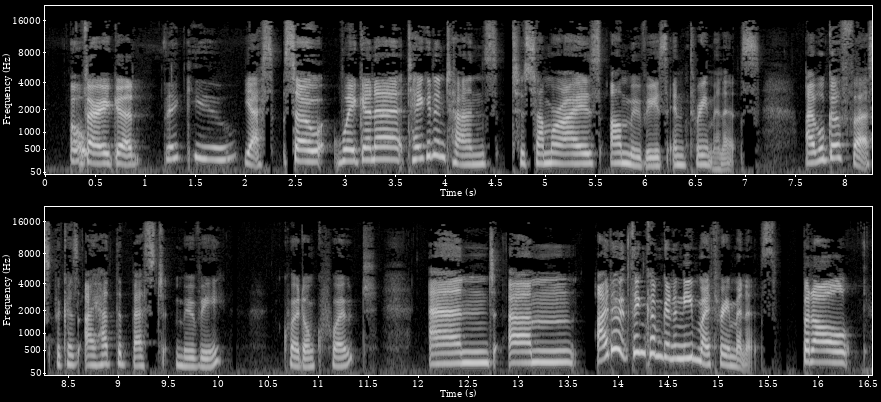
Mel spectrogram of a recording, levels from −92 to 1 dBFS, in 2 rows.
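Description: Nothing in the speech here stands out as a technical fault, so there's nothing to flag at any point in the recording.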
